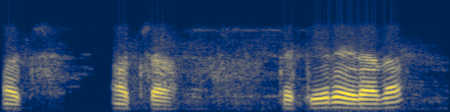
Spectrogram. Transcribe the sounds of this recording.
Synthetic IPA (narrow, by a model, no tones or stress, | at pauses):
ətːʃʰa | ətːʃʰaː | t̪ekeɾeːɽaːd̪aː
